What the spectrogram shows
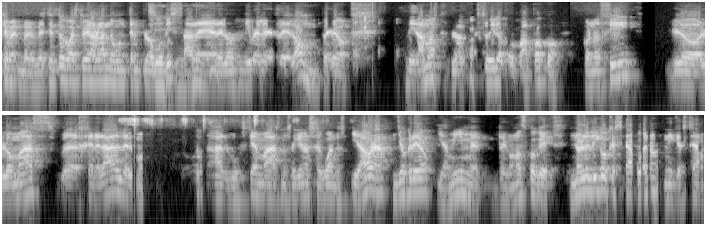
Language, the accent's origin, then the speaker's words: Spanish; Santander, Cantabria, Spain; now in Madrid, Spain; Y lo he visto en Santander, de donde yo soy, aunque vivo en Madrid.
